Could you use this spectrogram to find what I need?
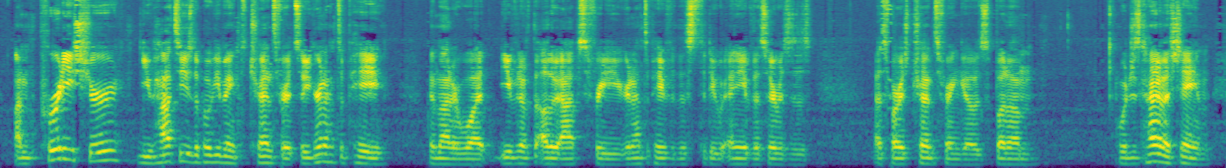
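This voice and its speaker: This voice moves at a very fast pace with ordinary pitch variation. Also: man. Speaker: gaming YouTuber. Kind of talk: tutorial. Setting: kneeling over desk at home. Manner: loud; casual with many fillers.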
